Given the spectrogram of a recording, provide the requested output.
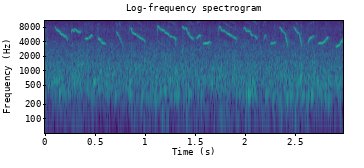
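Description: A white-eye sings a fast, unbroken stream of thin, high twittering notes, each quick slurred chirp tumbling after the last over a soft background hiss.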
